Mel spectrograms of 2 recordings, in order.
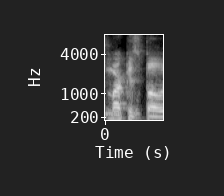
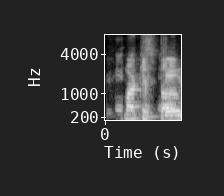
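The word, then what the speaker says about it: Marcus Mbow: It's Marcus Bo. Yeah, M is silent. I finally Googled it. Kitty told you. Kitty told you. Marcus B.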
